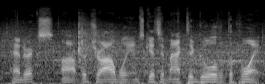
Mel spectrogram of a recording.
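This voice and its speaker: A man doing live play-by-play hockey commentary in a halting delivery with frequent fillers. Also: on the low side, flat delivery, a crowd in the background. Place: indoor ice rink. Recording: noisy live rink stream.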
